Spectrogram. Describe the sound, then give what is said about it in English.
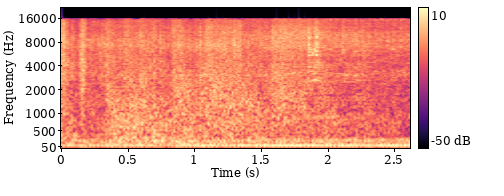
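A brick-and-wood house being demolished by a metal claw makes a dense, steady rumbling roar with continuous crunching debris noise and a low hum underneath, loud throughout. “The bricks and wood of the house crumble under the weight of the metal claw, sending dust and debris into the air. The noise is deafening.”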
